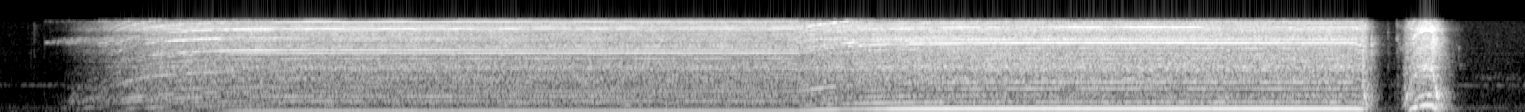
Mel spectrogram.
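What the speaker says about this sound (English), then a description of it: "The more speed you put into a drill bit, the more heat it's going to create" A power drill whirs steadily while drilling out a rusted, stripped screw from a GI Joe figure, then its pitch steps up partway through and runs higher before cutting off, followed by a brief final burst.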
